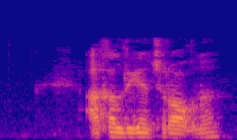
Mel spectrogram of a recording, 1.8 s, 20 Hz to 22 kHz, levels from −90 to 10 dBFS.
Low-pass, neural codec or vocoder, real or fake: 7.2 kHz; none; real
